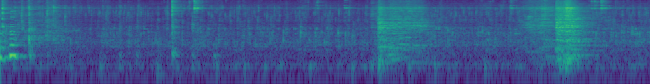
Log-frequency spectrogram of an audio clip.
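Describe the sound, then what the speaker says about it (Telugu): Water poured into a curry cooking in a pressure cooker in a home kitchen, heard as a couple of soft splashing gushes over a quiet background. "ఇప్పుడు ఇందులో వచ్చేసి ఇంకా వాటర్ అయితే వేస్తున్నాను"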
